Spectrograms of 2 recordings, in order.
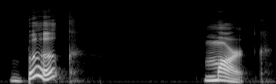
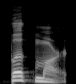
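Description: First: The two parts are said with a pause. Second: The two parts are said with no pause. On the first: "Our last pair" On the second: "Blend them together"

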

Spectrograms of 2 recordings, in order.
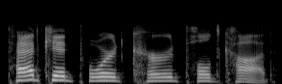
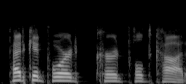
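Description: First: The sentence is said at a slow pace. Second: The sentence is said at a fast pace. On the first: "I'm going to just read it" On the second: "Let me try to say it fast"

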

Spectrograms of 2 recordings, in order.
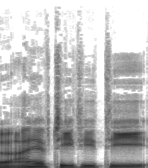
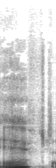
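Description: First: Each letter of the name is spelled out. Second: The name is said as one short word. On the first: "you don't say all the letters of it" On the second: "Some people say IFT"

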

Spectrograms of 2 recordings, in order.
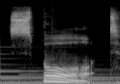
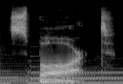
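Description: First: British accent with no r sound after the vowel. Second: American accent with an r sound after the vowel.

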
